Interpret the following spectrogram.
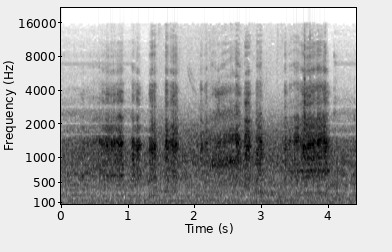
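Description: Chickens clucking: a string of short calls starting about half a second in, over a steady background hiss.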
